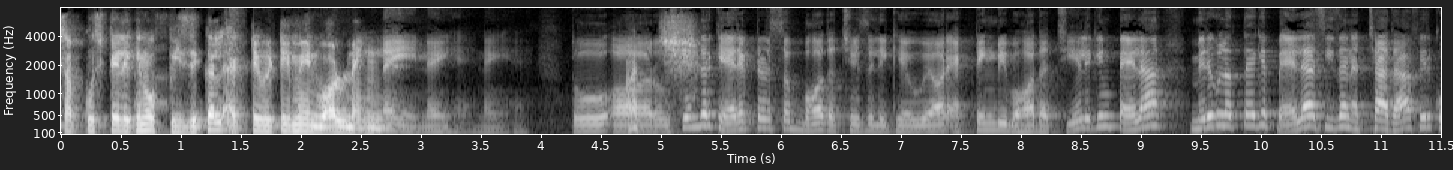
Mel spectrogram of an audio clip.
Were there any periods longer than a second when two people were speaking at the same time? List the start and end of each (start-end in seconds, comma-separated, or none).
none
